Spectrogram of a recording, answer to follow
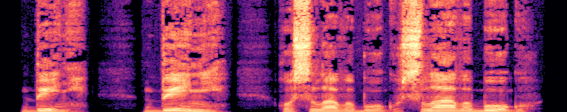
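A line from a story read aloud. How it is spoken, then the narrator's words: Moaning with joy and pain. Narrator (Russian): Она застонала от радости и боли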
